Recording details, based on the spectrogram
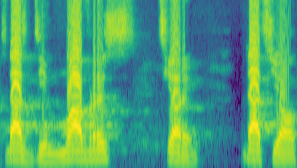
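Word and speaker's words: de Moivre: Right, this word here is pronounced moi in French and not moi as per English. So this becomes moi, and this one is vrai. All right, so this is actually De-Moivre's theorem, not just Moivre's theorem as they call it.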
